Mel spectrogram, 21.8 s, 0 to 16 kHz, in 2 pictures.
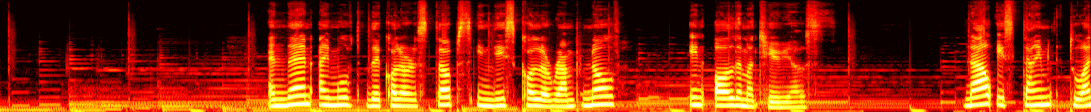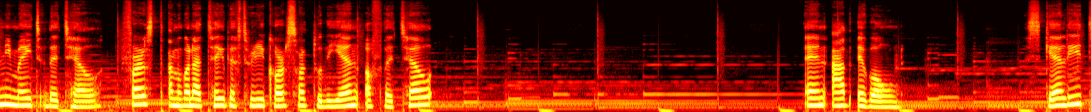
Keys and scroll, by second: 12.4 Tab, 16.3 shift+s, 17.8 Tab, 19.4 shift+a, 21.2 s.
